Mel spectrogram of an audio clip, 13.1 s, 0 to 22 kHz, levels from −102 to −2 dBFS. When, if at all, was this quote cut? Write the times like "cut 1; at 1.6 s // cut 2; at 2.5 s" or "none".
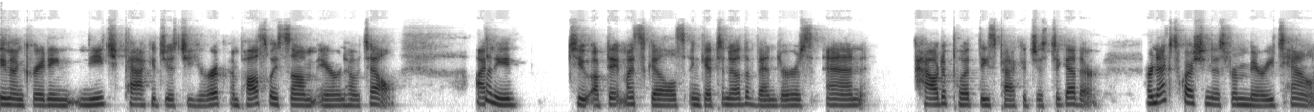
cut 1; at 4.8 s // cut 2; at 11.4 s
